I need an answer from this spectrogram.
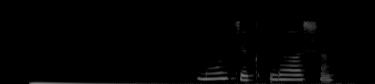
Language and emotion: Russian, sad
